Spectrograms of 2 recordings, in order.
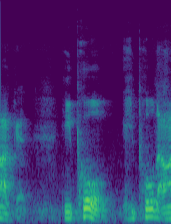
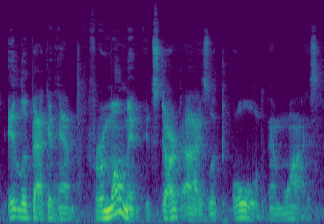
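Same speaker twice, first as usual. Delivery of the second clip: ordinary delivery, nothing marked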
